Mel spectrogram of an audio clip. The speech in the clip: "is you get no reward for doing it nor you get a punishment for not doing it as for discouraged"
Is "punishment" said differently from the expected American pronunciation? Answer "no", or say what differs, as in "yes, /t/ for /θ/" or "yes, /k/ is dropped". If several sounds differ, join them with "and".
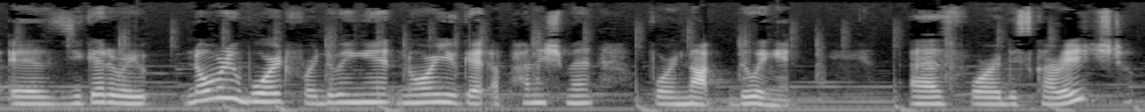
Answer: no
